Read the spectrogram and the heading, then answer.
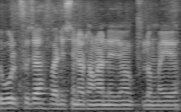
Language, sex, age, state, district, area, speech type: Bodo, male, 30-45, Assam, Kokrajhar, rural, spontaneous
